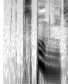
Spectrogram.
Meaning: to remember, to recall, to recollect
- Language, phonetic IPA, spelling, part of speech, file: Russian, [ˈfspomnʲɪtʲ], вспомнить, verb, Ru-вспомнить.ogg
